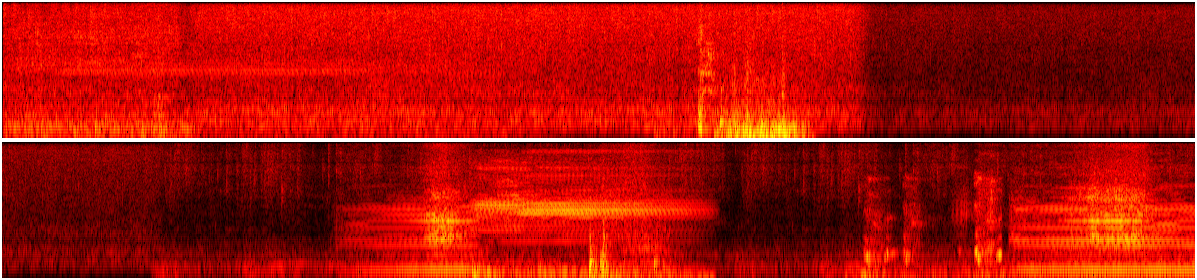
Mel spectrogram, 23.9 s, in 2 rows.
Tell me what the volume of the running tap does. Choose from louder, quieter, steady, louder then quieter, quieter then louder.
quieter.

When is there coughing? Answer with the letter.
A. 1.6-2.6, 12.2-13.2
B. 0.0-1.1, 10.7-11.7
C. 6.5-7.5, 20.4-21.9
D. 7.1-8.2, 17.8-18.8
C.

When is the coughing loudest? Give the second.
7 s.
